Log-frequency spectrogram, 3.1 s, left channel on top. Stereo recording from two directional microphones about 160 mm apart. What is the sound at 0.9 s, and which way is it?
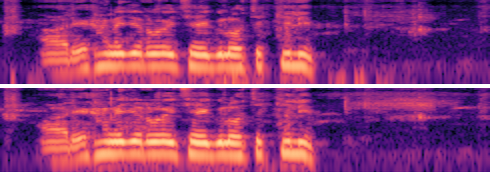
Speech, 65° right (ahead or behind).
